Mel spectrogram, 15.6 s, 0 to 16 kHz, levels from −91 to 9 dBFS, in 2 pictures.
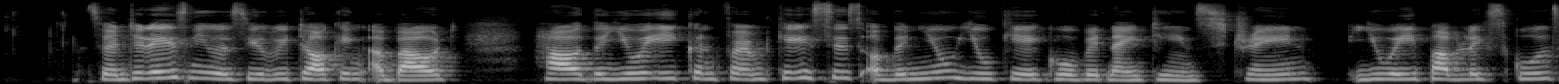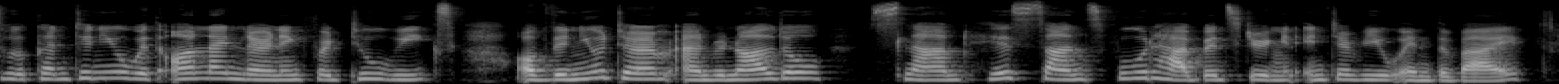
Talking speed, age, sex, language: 175 wpm, 20-39, female, Arabic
